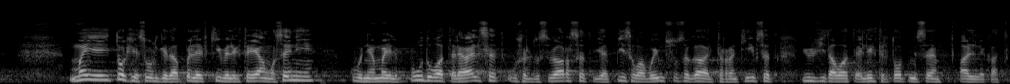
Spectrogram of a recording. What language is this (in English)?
Estonian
